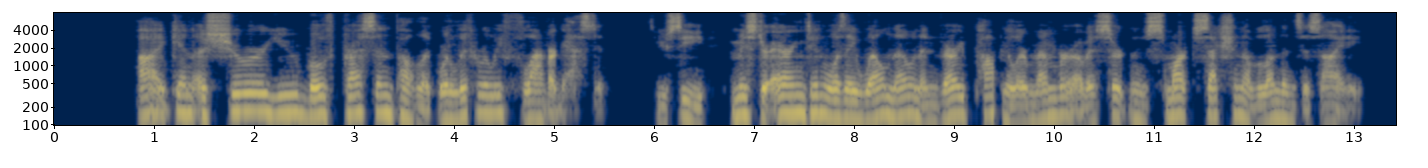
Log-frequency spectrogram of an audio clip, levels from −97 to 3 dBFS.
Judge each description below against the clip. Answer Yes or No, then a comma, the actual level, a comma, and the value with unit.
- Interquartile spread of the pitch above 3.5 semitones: Yes, average, 4.2 semitones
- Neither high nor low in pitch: Yes, medium, 145 Hz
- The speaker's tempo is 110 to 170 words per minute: Yes, average, 140 wpm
